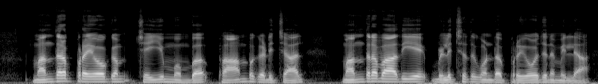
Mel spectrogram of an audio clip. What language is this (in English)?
Malayalam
